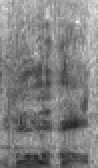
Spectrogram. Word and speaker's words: Louisville: the number two seed we're used to seeing l-o-u-i-s-v-i-l-l-e playing in march madness and it's pronounced louisville in nebraska it's pronounced louisville and they are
